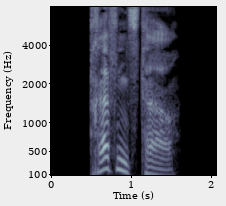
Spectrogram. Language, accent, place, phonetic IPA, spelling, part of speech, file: German, Germany, Berlin, [ˈtʁɛfn̩t͡stɐ], treffendster, adjective, De-treffendster.ogg
- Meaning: inflection of treffend: 1. strong/mixed nominative masculine singular superlative degree 2. strong genitive/dative feminine singular superlative degree 3. strong genitive plural superlative degree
